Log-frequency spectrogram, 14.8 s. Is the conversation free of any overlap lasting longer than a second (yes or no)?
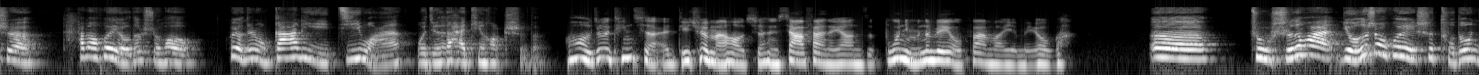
yes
